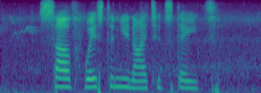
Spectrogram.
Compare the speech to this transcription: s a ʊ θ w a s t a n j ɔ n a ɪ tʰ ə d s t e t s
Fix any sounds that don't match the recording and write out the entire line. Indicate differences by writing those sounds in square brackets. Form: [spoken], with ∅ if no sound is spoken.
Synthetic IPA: s a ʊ θ w [ɛ] s t [ə] n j [u] n a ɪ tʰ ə d s t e t s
